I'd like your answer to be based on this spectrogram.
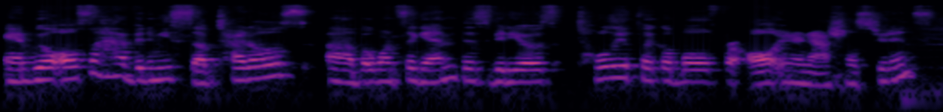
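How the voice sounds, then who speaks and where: A woman's voice: medium pitch, fast, noisy background. Upbeat woman hosting an advice panel. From California. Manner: friendly, upbeat presenter. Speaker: host, college and career advisor. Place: home room with shelves. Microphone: webcam video call.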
